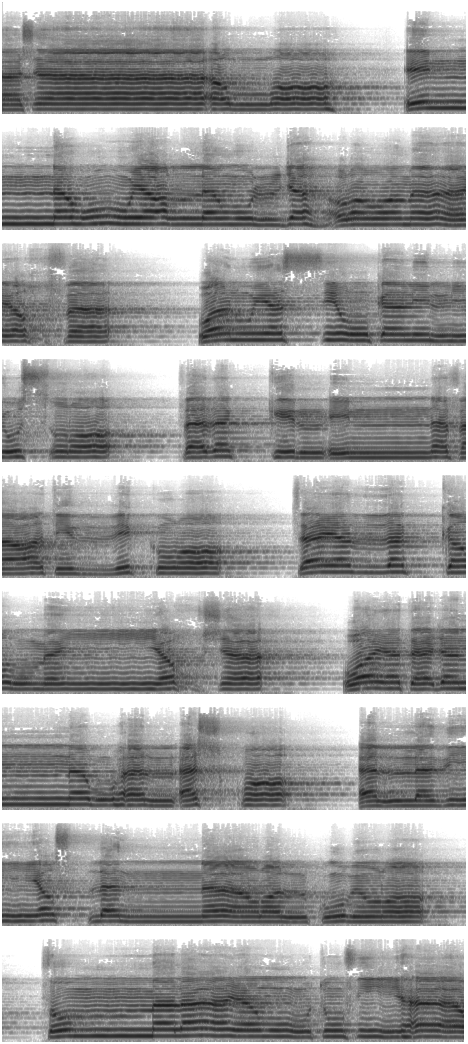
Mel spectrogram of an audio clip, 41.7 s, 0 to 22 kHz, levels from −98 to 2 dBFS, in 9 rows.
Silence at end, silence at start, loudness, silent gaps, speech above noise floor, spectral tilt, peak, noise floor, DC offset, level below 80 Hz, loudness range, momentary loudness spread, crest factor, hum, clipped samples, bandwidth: 0 s; 0 s; -15 LUFS; none; 31 dB; -3.5 dB/octave; 0 dBFS; -46 dBFS; under 0.1%; -58 dBFS; 4 LU; 10 LU; 16 dB; none; under 0.1%; 14.5 kHz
